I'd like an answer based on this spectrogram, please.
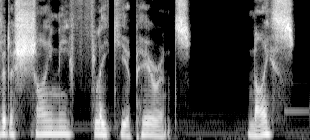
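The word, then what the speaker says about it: gneiss: Nice, pronounced nice, is a high-grade metamorphic rock with alternating bands of light and dark minerals giving it a striped appearance.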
